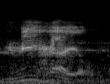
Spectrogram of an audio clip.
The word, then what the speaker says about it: Michael: Em alemão, Michael é pronunciado Michael. Conhece um alemão, o neto de alemães que se chama exatamente Michael e se diz Michael.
